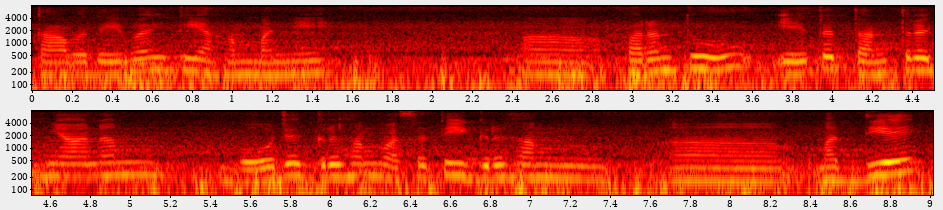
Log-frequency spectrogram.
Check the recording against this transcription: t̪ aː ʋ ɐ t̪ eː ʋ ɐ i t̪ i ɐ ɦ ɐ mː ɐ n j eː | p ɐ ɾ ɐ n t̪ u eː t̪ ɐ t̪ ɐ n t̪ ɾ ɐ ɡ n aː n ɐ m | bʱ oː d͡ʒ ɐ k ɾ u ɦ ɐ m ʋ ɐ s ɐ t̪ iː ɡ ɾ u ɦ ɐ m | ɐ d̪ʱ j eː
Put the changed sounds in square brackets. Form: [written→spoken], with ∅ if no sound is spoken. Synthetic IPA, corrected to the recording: t̪ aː ʋ ɐ [t̪→d̪] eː ʋ ɐ i t̪ i ɐ ɦ ɐ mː ɐ n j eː | p ɐ ɾ ɐ n t̪ u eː t̪ ɐ t̪ ɐ n t̪ ɾ ɐ ɡ [n→ɲ] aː n ɐ m | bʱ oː d͡ʒ ɐ [k→ɡ] ɾ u ɦ ɐ m ʋ ɐ s ɐ t̪ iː ɡ ɾ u ɦ ɐ m | ɐ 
